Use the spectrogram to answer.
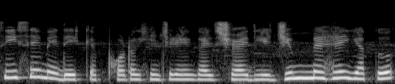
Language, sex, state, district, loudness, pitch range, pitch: Hindi, female, Himachal Pradesh, Shimla, -14 LUFS, 225-290 Hz, 235 Hz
